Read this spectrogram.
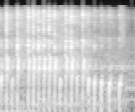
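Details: Old Honda Legenda single-cylinder after cleaning oil residue for smoking, noisy, misfiring, hard-starting complaints; exhaust refitted, crisp even beat about thirteen pulses a second, no knocks or misses, running clean and healthy.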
